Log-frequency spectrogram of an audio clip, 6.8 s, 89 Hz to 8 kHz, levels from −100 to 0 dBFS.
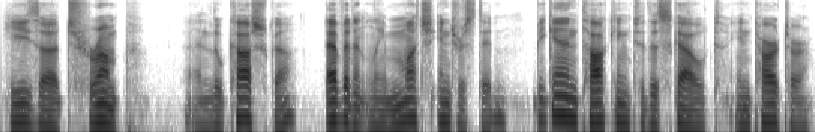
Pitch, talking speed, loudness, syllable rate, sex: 110 Hz, 130 wpm, -23 LUFS, 4.4 syllables/s, male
